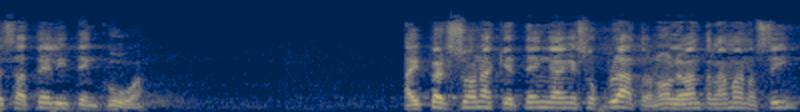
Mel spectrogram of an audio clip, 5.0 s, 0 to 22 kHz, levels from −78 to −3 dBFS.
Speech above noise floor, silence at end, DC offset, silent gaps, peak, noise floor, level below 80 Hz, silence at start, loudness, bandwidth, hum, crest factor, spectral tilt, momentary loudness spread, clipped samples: 33 dB; 0 s; under 0.1%; none; -8 dBFS; -61 dBFS; -66 dBFS; 0 s; -27 LUFS; 14 kHz; none; 22 dB; -2.5 dB/octave; 7 LU; under 0.1%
